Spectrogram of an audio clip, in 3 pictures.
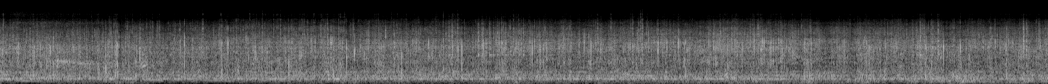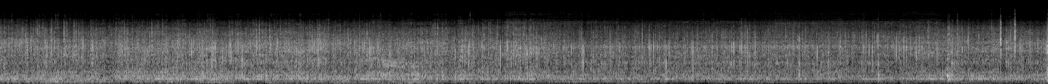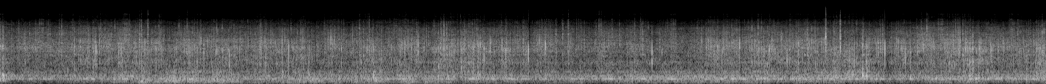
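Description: Mountain bike tyres rolling over a gravel and dirt road: a steady crackling crunch that runs on without a break.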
